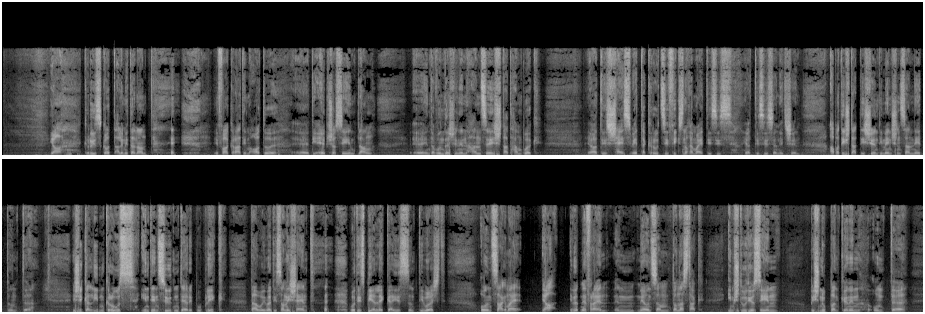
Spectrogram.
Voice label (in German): Dialekt Bayrisch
